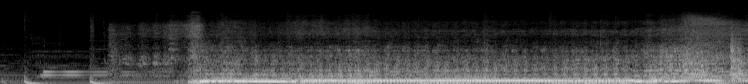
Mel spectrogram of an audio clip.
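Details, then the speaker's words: BMW 335i N54 petrol engine catches and settles into a lumpy, uneven idle with a belt groan from fluid on the belt; misfire code stored for cylinder one. "But it sounds like she has a misfire. I got a little egregious with it and I didn't show you guys the codes, but it does have a code for misfire cylinder one, which is not good."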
